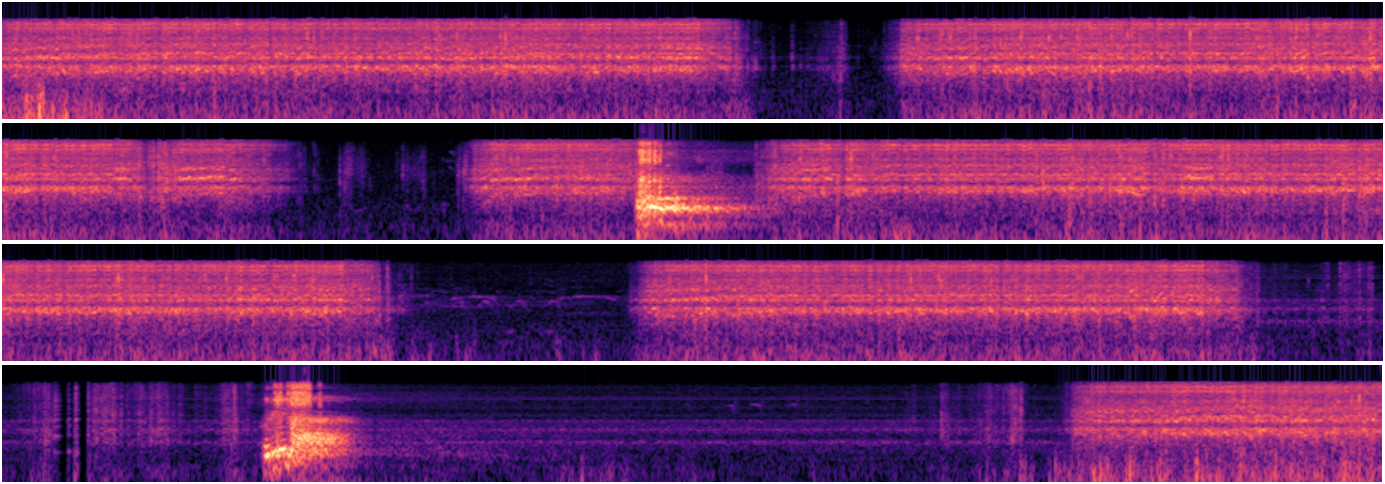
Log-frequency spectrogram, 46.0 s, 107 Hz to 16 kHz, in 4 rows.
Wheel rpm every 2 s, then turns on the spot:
200, 220, 210, 70, 210, 230, 110, 30, 90, 200, 230, 230, 210, 30, 150, 240, 150, 20, 10, 0, 0, 40, 210.
26-28 34-36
